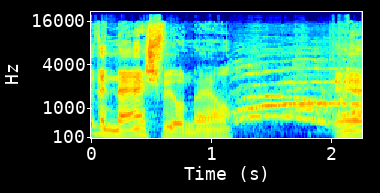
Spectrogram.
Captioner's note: cheers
